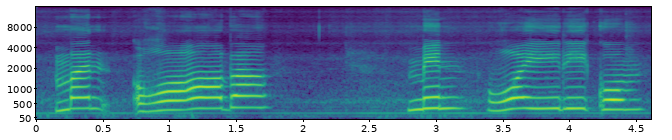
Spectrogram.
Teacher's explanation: نون ساکنہ کو اس کے مخرج اور صفات کے ساتھ ظاہر کر کے پڑھا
